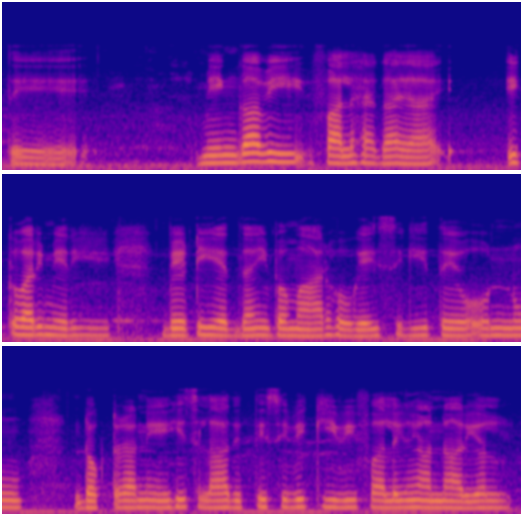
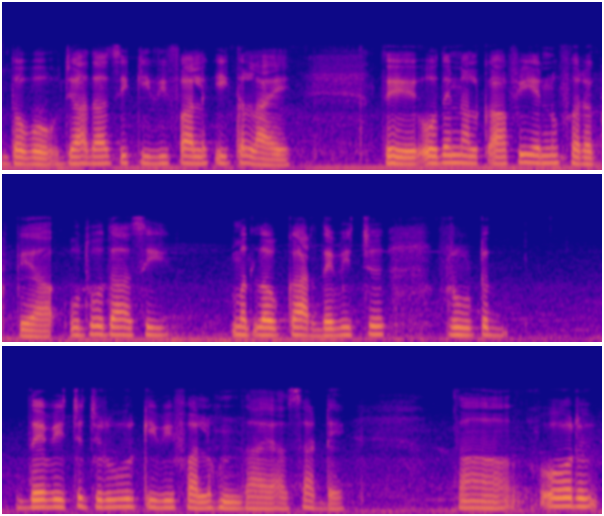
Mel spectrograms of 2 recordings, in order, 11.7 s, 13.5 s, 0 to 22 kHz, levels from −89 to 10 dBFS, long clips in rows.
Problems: background sounds at intervals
